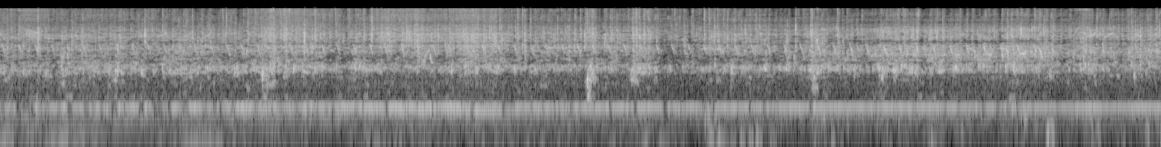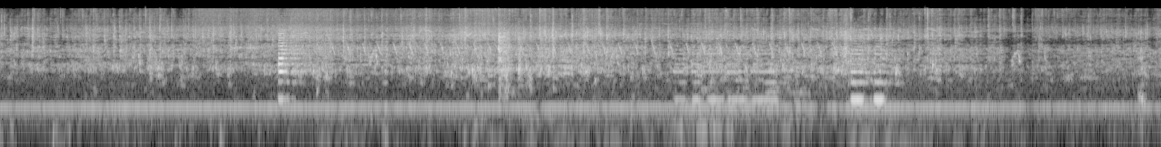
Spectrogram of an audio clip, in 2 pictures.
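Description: Water gushing from a plastic pipe into a shallow concrete tank, a steady splashing rush, with hands sloshing through the water now and then and one sharp splash about two-thirds of the way through. A steady low hum runs underneath.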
